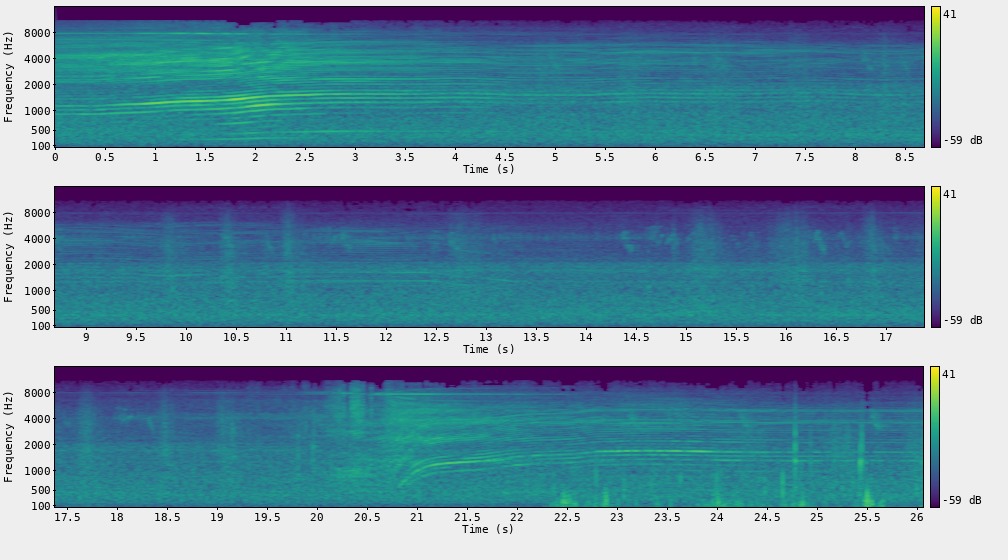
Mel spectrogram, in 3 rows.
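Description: Brushless electric motor and propeller of a UMX micro J-3 Cub RC plane whining, rising in pitch as the throttle opens and loudest about two seconds in. It then settles to a fainter steady whine as the plane flies off, and swells and rises in pitch again near the end as it comes back closer.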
